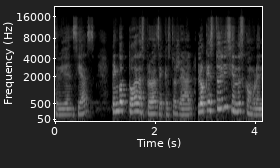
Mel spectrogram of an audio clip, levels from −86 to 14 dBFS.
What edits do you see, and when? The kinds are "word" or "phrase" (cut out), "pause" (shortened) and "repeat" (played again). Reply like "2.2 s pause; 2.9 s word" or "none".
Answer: 2.8 s pause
